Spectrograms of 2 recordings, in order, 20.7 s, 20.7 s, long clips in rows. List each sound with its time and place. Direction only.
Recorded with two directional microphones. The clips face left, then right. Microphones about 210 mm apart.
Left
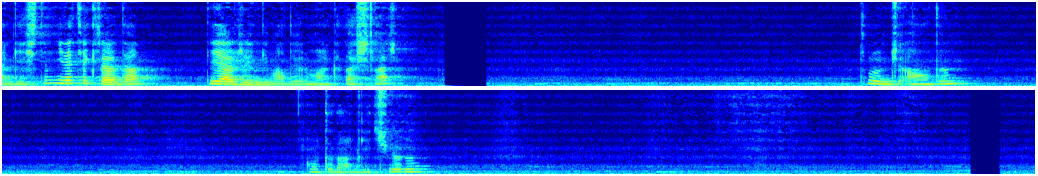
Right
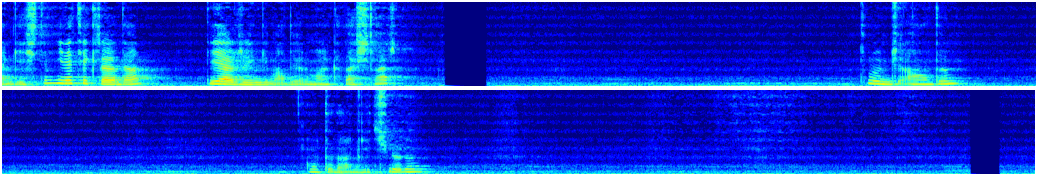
0.0 s a woman's voice: 15° right (ahead or behind)
8.5 s a woman's voice: 10° right (ahead or behind); by 9.5 s 25° right (ahead or behind)
13.3 s a woman's voice: 20° right (ahead or behind)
